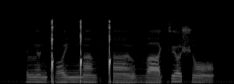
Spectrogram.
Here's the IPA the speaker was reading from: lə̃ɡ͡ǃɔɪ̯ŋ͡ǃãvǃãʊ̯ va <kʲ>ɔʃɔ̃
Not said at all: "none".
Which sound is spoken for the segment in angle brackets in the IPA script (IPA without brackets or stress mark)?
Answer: kʲ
